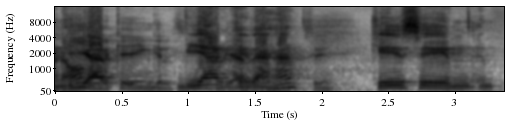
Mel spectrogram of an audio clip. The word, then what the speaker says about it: Bjarke Ingels: Bueno, es una charla sobre sostenibilidad urbana y donde va a estar presente el arquitecto danés Bjarke Ingels, así se pronuncia, ¿no? Bjarke Ingels.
